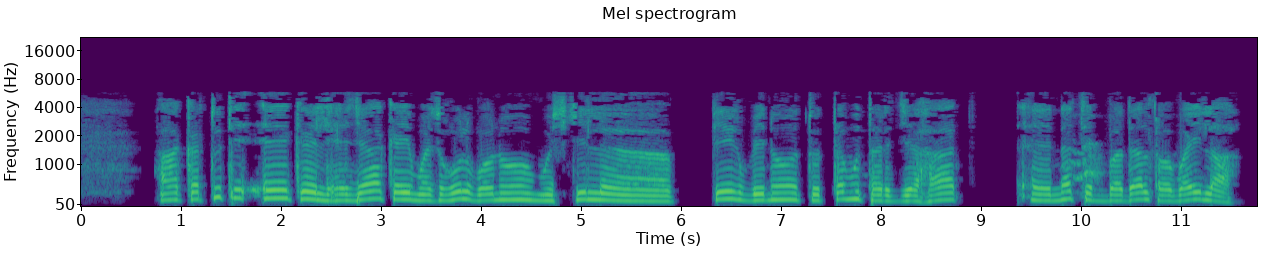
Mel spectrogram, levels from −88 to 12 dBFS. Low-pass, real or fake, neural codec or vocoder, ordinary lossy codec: 7.2 kHz; real; none; MP3, 24 kbps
